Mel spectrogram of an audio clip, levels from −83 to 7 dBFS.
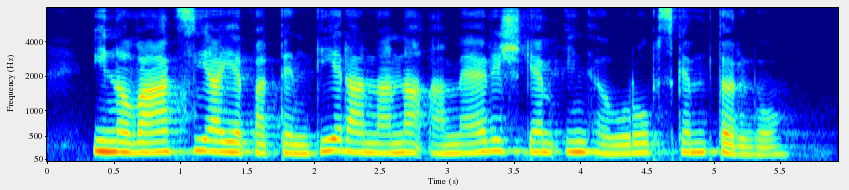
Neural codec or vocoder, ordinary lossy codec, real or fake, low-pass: codec, 16 kHz, 2 kbps, FunCodec, trained on LibriTTS, 25 frames a second; none; fake; none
